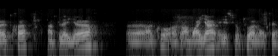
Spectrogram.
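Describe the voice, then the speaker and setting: This man has a normal speaking voice. He speaks at a medium pitch, and his intonation stays fairly even. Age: 60s. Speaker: company president, automotive supplier. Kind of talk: interview. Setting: video call.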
